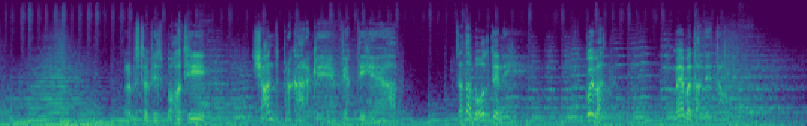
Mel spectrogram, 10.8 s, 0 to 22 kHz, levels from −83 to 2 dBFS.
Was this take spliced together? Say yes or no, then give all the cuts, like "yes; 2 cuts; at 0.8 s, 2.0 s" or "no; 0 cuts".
no; 0 cuts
